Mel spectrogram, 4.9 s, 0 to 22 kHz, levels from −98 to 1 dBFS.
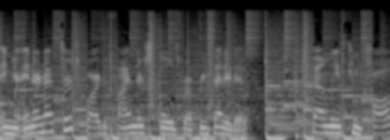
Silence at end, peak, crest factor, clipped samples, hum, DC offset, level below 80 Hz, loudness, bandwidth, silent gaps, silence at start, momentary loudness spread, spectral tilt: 0 s; -18 dBFS; 12 dB; under 0.1%; none; under 0.1%; -40 dBFS; -32 LUFS; 16 kHz; none; 0 s; 5 LU; -5 dB/octave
